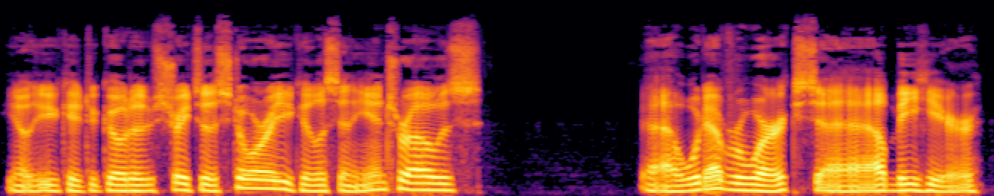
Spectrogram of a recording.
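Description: A man hosting a sleep podcast, talking in a slow, meandering, soothing monologue that often loses its thread, with a creaky voice. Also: mid-range voice, dry recording, clean studio sound. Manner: meandering, self-interrupting, gently soothing. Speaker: podcast host. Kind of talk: slow rambling bedtime monologue.

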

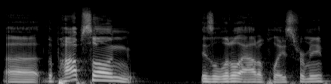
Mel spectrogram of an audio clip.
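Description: A man's voice: medium pitch, lively intonation, normal speed, a little mellow, no room sound, clean studio sound. A man in his twenties co-hosting a podcast, joking in a mock-serious way with many fillers. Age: 20s. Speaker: podcast co-host. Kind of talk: casual film review chat.

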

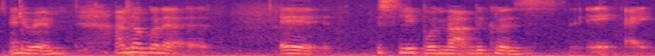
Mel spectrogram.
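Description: A woman's voice: on the low side, unhurried, slight background noise, rough recording. A young woman in casual, slangy chat, opinionated and emphatic.

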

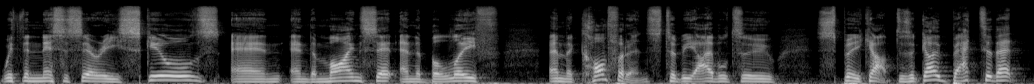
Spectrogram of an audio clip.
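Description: A man's voice: mid-range voice, clean tone. A man hosting a podcast interview, asking long questions with restarts and corrections. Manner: halting, restarts questions mid-sentence. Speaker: podcast host.

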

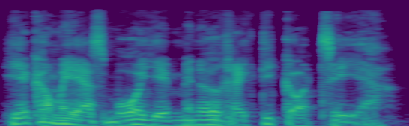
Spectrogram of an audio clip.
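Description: A man playing a cunning storybook wolf, coaxing and sly, in a voice close to his own. It wheedles slowly and sweetly to trick others. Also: lowish voice, expressive, vocal fry, fairly bright tone, breathy edge, heavily acted. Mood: wheedling. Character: sly big bad wolf, male.

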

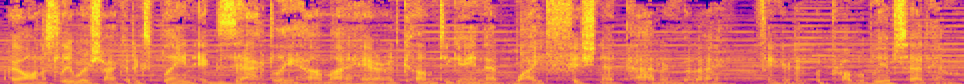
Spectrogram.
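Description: Male narrator, horror fiction podcast: medium pitch, gravelly creak, scripted first-person read over guitar music. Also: steady tone, brisk, hardly any pauses.

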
